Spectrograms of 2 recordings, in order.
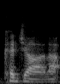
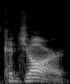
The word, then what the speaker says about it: Kajar: It's not Kajan. I'm sorry, internet. It's Kajar, the magic city.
